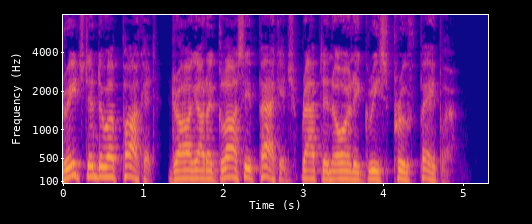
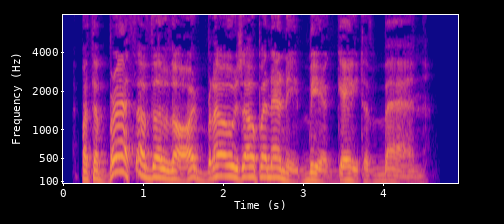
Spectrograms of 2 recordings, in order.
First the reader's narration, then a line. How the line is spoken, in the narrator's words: the priest laughed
